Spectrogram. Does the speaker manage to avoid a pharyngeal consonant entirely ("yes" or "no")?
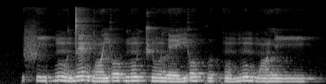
yes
